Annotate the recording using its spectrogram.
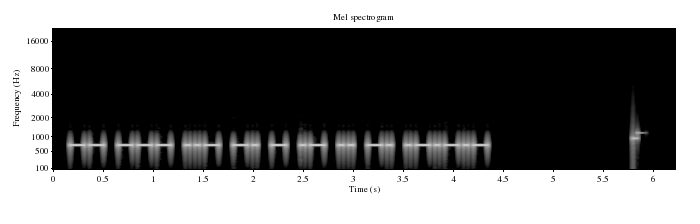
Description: Morse code, heard as a keyed tone, about 25 wpm, 700 Hz. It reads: MOUNTAIN.
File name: practice / 25wpm / Sentences with 3-Word Phrases - 25wpm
